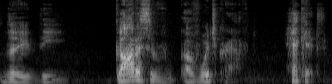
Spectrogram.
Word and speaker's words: Hecate: the goddess of witchcraft Hecate is how I pronounce it from because I've been steeped up to my eyeballs in Shakespeare but it turns out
